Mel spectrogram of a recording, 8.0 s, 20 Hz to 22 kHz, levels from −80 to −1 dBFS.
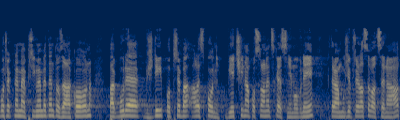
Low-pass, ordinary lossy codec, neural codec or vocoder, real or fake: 10.8 kHz; MP3, 32 kbps; vocoder, 24 kHz, 100 mel bands, Vocos; fake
